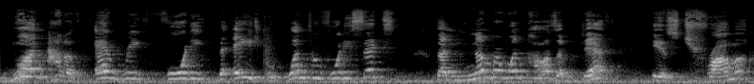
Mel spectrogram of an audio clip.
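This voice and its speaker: A loud, animated woman at high pitch with lively intonation and a fairly slow pace, amid noticeable background noise and audible room echo. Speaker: trauma expert speaker. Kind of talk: conference talk. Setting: stage with audience.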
